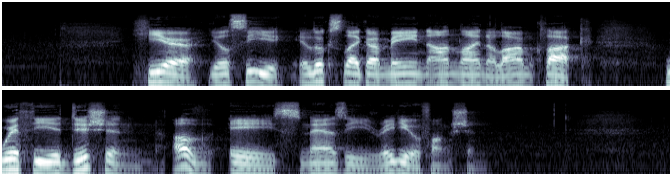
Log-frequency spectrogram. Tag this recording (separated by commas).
Speech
